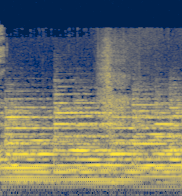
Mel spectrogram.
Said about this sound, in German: Im sechsgeschossigen, seit der jüngsten Kirchenrenovierung wieder in frischem Gelb-Weiß über den Markt grüßenden Satteldachturm läuten vier Glocken.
